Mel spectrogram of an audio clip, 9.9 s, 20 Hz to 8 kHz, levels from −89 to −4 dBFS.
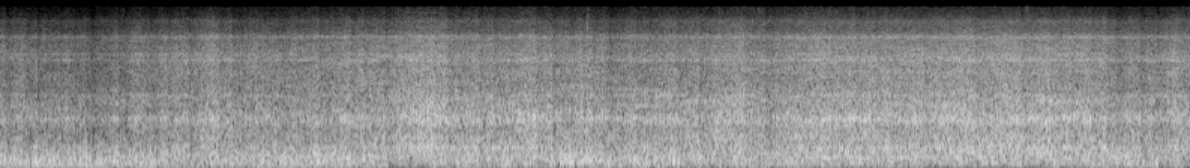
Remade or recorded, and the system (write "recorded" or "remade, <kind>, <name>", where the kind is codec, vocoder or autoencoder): recorded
